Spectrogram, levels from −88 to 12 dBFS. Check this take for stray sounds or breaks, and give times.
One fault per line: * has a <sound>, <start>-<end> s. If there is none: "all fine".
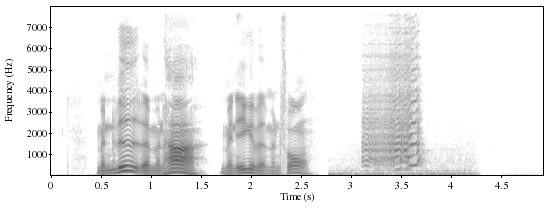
* has a squeak, 2.8-4.3 s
